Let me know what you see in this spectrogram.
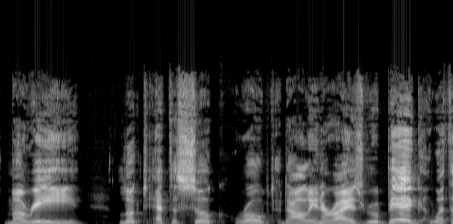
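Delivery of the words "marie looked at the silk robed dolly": usual speaking voice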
